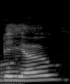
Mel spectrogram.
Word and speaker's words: Burdo: And is that Boudreaux or Burdo? Oh, was I saying it wrong? B-U-R-D-O? Burdo.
